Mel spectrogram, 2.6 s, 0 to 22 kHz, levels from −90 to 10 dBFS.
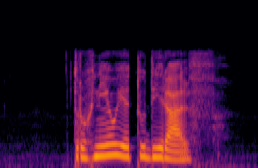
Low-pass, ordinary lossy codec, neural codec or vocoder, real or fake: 7.2 kHz; none; codec, 16 kHz, 16 kbps, FreqCodec, larger model; fake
